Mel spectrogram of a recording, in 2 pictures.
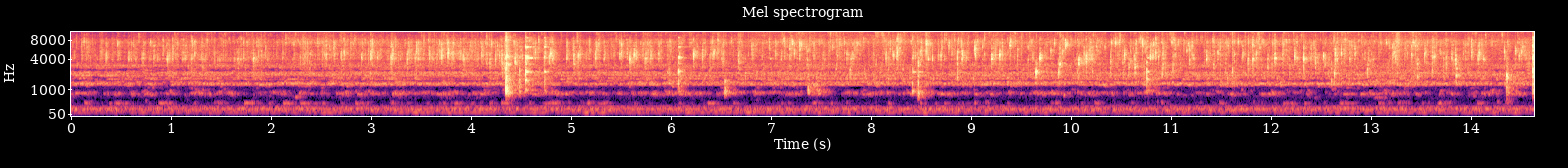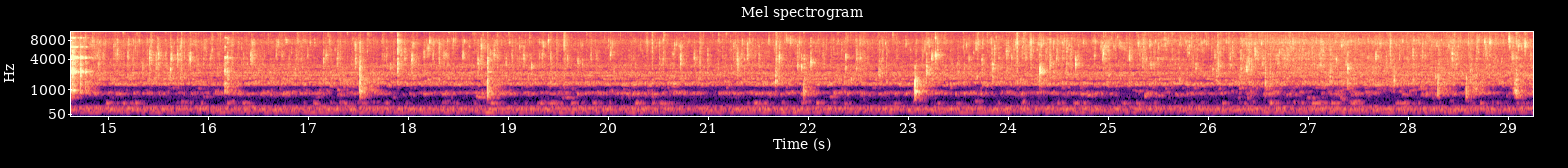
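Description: Battered tempeh slices frying in oil in a wok: a steady sizzle with a few sharp pops.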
